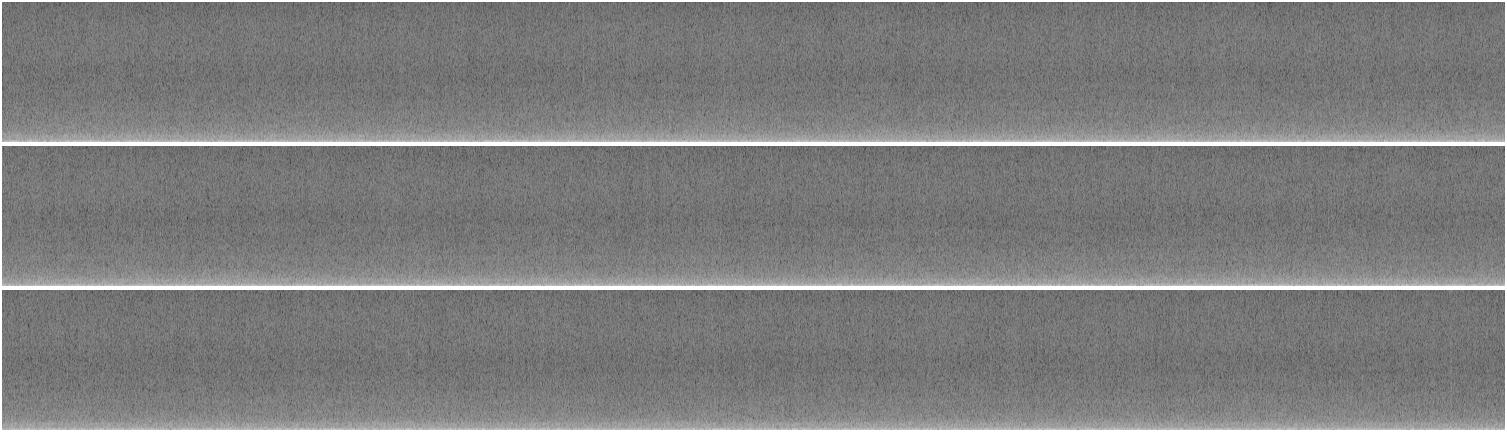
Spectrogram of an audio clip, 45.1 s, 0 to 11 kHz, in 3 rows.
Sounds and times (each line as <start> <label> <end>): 0.0 artificial waterfall at a weir 45.0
